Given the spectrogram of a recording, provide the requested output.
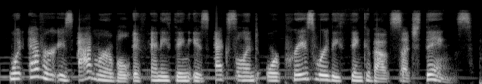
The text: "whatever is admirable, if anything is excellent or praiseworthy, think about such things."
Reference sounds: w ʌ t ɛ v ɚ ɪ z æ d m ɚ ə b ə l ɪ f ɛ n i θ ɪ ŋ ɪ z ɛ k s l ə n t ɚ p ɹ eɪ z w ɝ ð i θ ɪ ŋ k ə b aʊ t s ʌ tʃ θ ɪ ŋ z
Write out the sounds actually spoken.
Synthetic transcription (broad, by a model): w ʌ t ɛ v ɚ ɪ z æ d m ɚ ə b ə l ɪ f ɛ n i θ ɪ ŋ ɪ z ɛ k s l ə n t ɚ p ɹ eɪ z w ɝ ð i θ ɪ ŋ k ə b aʊ t s ʌ tʃ θ ɪ ŋ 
